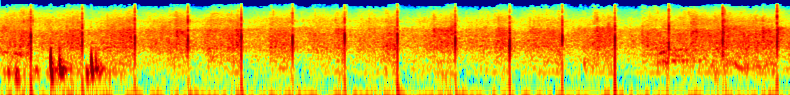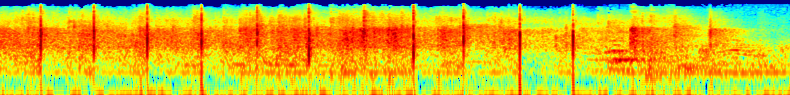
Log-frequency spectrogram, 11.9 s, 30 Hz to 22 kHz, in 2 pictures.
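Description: A crowd at the closing of the Eurocall 2018 conference applauds steadily for several seconds, dense overlapping claps with sharp individual hand-claps standing out in an uneven rhythm, sustained at a moderate level throughout.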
